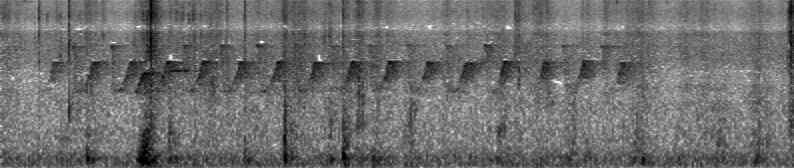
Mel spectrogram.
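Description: Faint bird calling a fast series of short, high, sweeping notes, about three a second, that stops about six and a half seconds in. Scattered sharp snaps and rustles sound among the notes, the loudest about a second and a half in and another near the end.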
